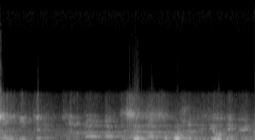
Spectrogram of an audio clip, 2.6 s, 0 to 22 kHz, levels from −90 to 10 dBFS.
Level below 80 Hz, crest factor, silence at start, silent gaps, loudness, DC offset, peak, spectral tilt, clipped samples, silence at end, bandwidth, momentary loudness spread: -68 dBFS; 20 dB; 0 s; none; -34 LUFS; under 0.1%; -14 dBFS; -3 dB/octave; under 0.1%; 0 s; 8.4 kHz; 9 LU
